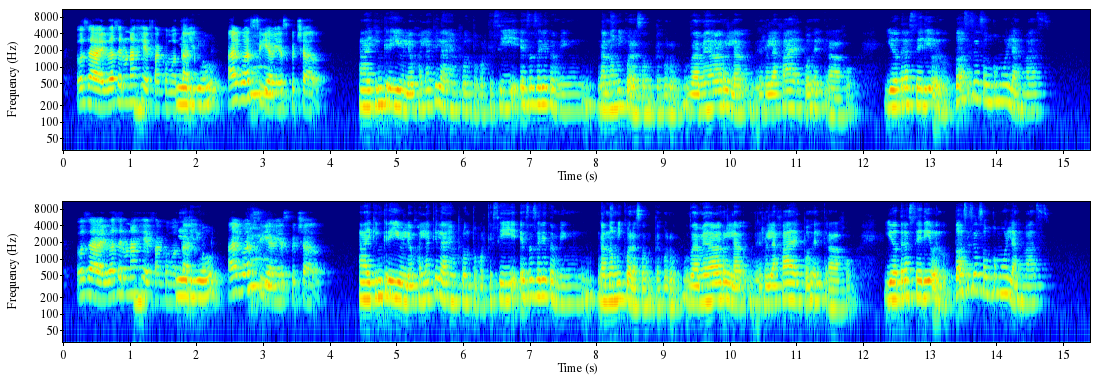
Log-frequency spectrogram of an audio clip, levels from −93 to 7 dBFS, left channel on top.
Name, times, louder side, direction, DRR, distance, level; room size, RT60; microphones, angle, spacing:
voice 1, 0.2-1.9 2.5-3.3 3.6-3.8, left 4 dB, 55° left, 1.0 m, -30 dB
voice 2, 1.7-2.4 2.8-3.3 4.4-11.8 12.3-14.6, right 2 dB, 90° right, 1.3 m, -29 dB
5.8 x 3.6 x 5.6 m
head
